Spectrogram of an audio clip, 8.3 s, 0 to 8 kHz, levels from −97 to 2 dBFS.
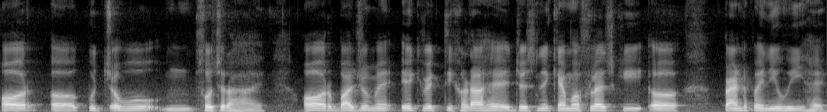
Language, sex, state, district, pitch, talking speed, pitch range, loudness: Hindi, male, Uttarakhand, Tehri Garhwal, 135 Hz, 150 wpm, 125-140 Hz, -17 LUFS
